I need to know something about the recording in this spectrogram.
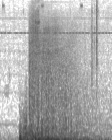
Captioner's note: gunshots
